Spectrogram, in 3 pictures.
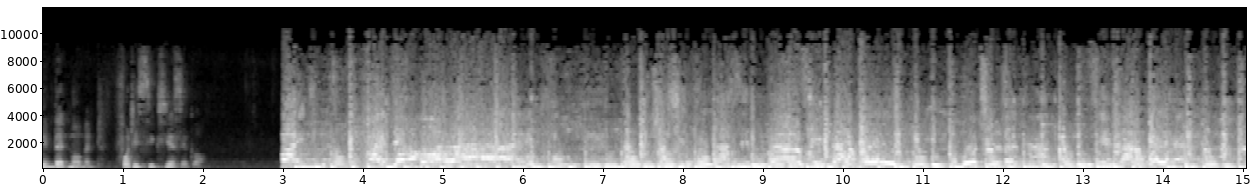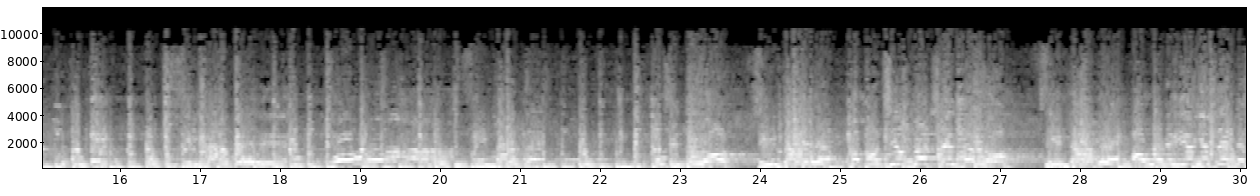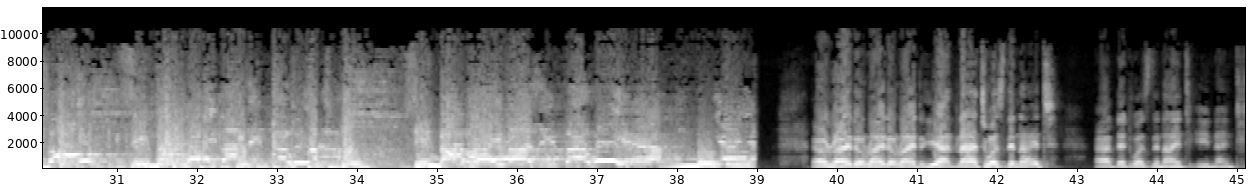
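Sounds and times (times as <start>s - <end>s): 
speech: 0.0s - 2.2s, 3.1s - 10.5s, 39.9s - 45.0s
live reggae band playing at a concert: 3.0s - 39.0s.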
